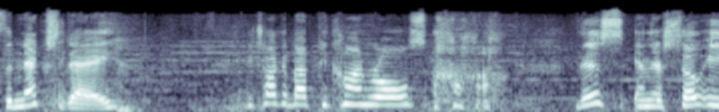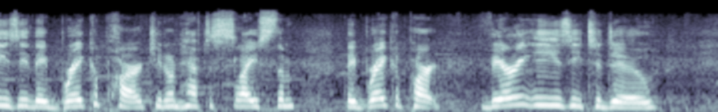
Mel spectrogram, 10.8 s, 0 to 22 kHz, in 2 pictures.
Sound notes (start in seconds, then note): 3.3 laughs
